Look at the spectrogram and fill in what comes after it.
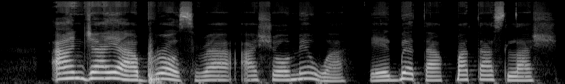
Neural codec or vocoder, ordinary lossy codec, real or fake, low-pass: vocoder, 48 kHz, 128 mel bands, Vocos; none; fake; none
